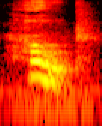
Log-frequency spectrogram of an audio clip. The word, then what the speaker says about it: hope: Esta E es conocida como la silent E. Silent E porque no se pronuncia. Cuando nos encontramos una E al final de una palabra, esa E no tiene sonido.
